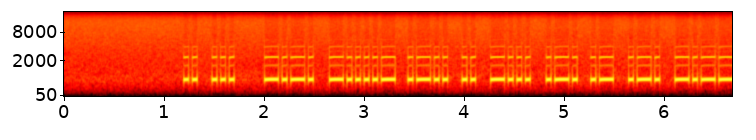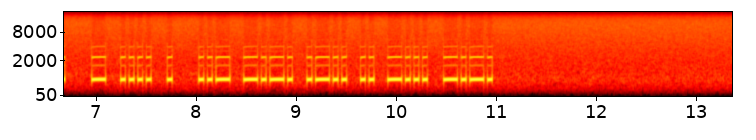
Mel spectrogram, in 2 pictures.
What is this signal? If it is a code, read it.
Morse code, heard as a keyed tone, hand-sent with a paddle, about 28 wpm, 810 Hz. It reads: IS C-LIBRARY THE UCLIBC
